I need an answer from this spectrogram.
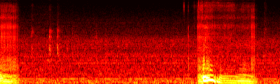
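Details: Sleeping Hana, a big black dachshund–Labrador mix dog, breathes quietly for several seconds. Then she gives one loud, droning snore, low and harmonic, with a slight wavering pitch, before it fades back to soft room noise.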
